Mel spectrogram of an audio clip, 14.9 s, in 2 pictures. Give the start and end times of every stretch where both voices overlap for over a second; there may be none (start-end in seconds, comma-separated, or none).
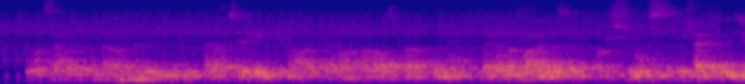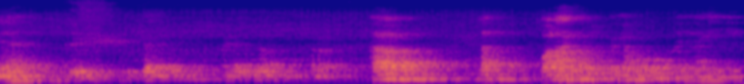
none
